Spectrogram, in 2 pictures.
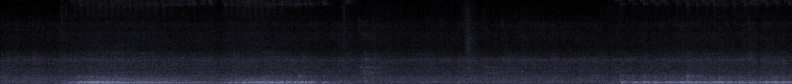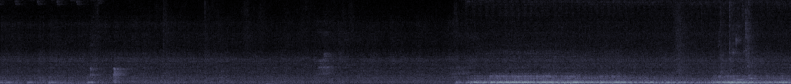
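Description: A potter's wheel hums and whirs in bursts.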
